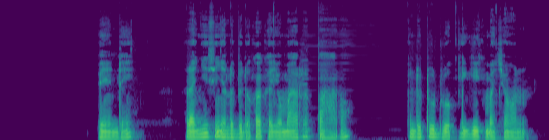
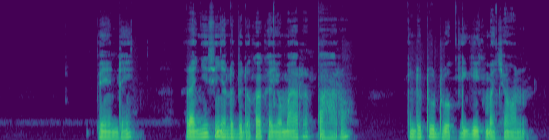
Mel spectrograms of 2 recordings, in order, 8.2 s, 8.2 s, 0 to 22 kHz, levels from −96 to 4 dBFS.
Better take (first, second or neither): second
